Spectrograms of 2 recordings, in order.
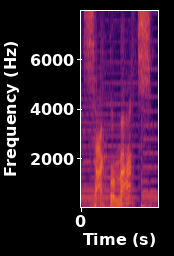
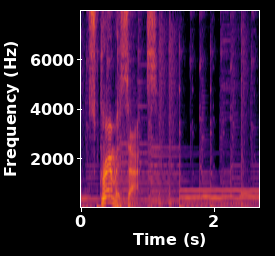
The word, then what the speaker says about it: Scramasax: I always pronounce it Sacramax, but the A is after the R. But yeah, I always pronounce it Sacramax. It's Scramasax.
